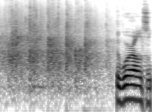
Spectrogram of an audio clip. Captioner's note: applause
